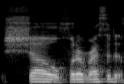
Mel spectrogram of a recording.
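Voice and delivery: usual speaking voice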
